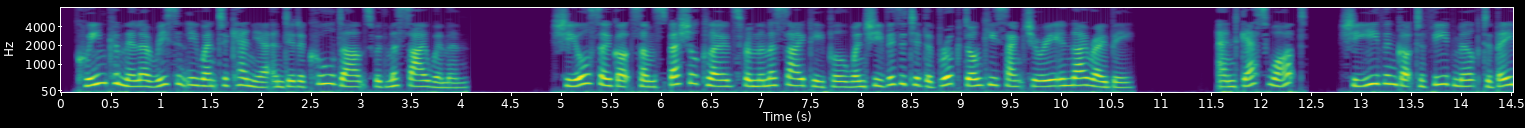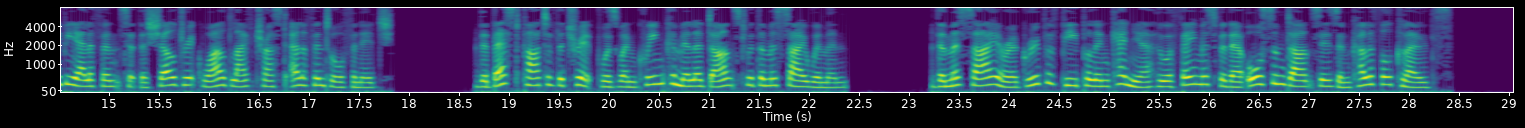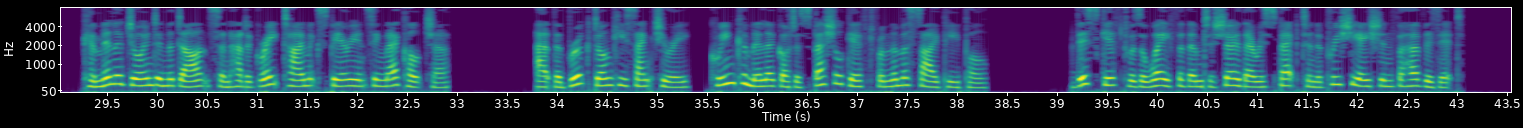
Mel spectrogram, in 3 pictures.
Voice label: English Upper Intermediate FAST Reading; Queen Camillas Kenya Visit Cultural Engagement and; English Newsroom

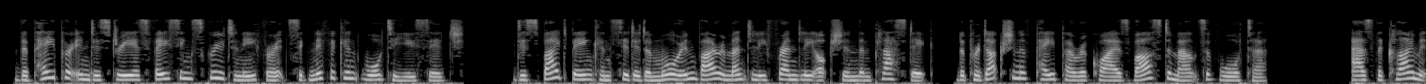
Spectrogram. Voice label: English Advanced NORMAL Reading; English Newsroom; Challenges in Paper Industry Water Usage and Environmental

